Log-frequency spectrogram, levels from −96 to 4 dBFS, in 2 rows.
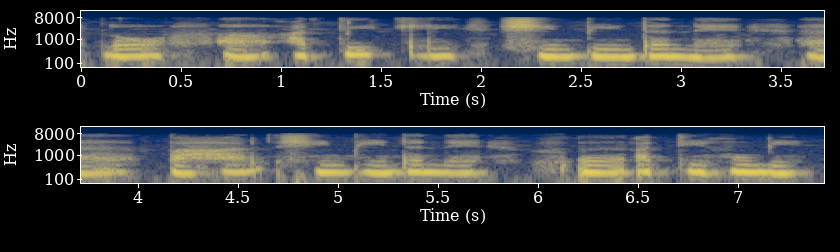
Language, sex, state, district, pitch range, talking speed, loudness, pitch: Rengma, female, Nagaland, Kohima, 185-205 Hz, 130 wpm, -18 LUFS, 195 Hz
